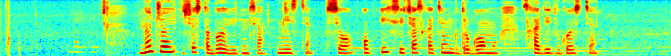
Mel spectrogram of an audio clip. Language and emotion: Russian, neutral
